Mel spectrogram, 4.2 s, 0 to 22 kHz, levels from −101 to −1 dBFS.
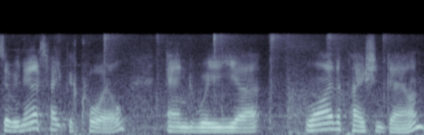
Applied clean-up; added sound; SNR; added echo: none; Walk, footsteps; 19 dB; none.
